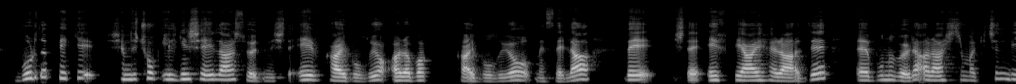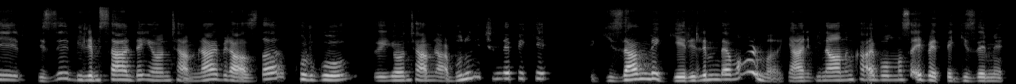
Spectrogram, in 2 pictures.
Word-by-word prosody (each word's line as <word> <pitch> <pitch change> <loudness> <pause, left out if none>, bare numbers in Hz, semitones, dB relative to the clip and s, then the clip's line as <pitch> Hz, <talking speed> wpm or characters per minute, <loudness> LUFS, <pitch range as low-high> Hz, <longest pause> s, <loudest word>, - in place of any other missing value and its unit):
Burada 290 - -1
peki, 295 +10 -3
şimdi 230 0 -3
çok 275 +1 -1
ilginç 230 +2 0
şeyler 225 -2 +3
söyledin, 185 -7 -4
işte, 160 0 -11
ev 210 +1 +2
kayboluyor, 170 +1 +3
araba 185 +1 +4 0.2
kayboluyor 155 +6 0
mesela 145 +9 +3 0.4
ve, 215 - +4 0.2
işte, - - -2
FBI 200 +1 -2 0.2
herhâlde, 190 - +2 0.3
eee, 195 -1 +2
bunu, 210 -1 -5
böyle, 165 -2 +3
araştırmak 195 -2 -1
için 260 -2 -9
bir 215 -3 -5
dizi 230 - -9
bilimsel 205 +1 +1
de 215 - -2
yöntemler 195 +1 -1
biraz 175 -6 +1
da 260 +4 0
kurgu, 210 -2 +1 0.2
ııı, 175 - -4
yöntemler. 190 -1 -1
Bunun 245 +9 -1
içinde 270 -5 -4
peki, 265 -1 -7 0.4
i - - -25
gizem 215 - +4
ve 265 - +4
gerilim 190 +2 0
de 230 0 +2
var 280 +2 0
mı? 205 -10 -3
Yani, 165 0 -1
binanın 190 +3 +1
kaybolması 205 0 -3
elbette 190 -5 0
gizemi 165 -1 -5
205 Hz, 140 wpm, -24 LUFS, 180-230 Hz, 0.4 s, araba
